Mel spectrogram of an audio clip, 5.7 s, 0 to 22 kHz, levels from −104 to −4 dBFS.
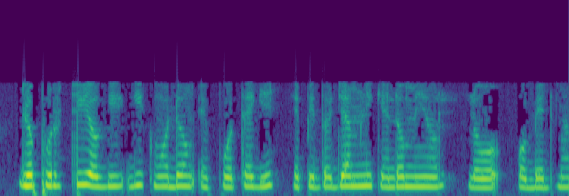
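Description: At 0.74 s the speech breaks into a short robotic stutter lasting 40 ms, to 0.78 s. That is packet loss with the last packet repeated: what sounds like two lost 20 ms packets was filled by replaying the previous one. The run buzzes at about 50 Hz. The telephone-band coding, consistent with G.711, cuts everything above 4 kHz.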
